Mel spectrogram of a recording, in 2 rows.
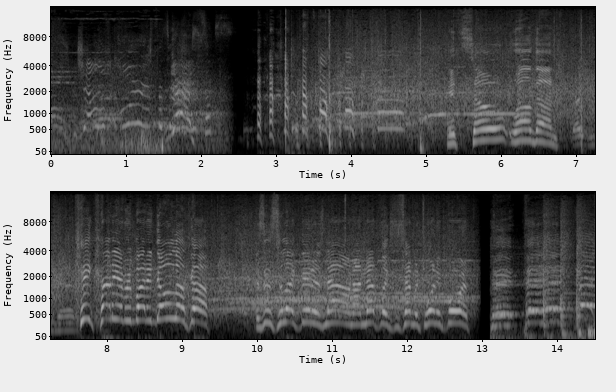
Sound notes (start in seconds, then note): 2.5 cheers and applause; 2.7 laughing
